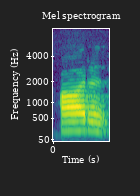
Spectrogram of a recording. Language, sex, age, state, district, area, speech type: Tamil, female, 30-45, Tamil Nadu, Cuddalore, rural, read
